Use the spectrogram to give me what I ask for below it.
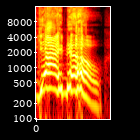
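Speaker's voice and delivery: loud, high, cocky "yeah, I know"; smug agreement. Retold or imitated. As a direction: play him smug and loud. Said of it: "he went".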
